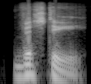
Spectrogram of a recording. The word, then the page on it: vestee: American English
